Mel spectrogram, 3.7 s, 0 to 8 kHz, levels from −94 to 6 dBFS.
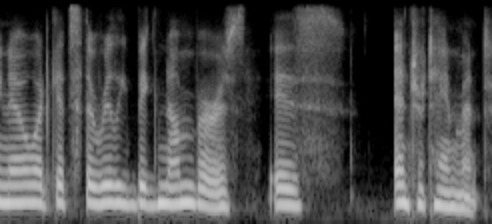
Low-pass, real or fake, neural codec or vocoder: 7.2 kHz; real; none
